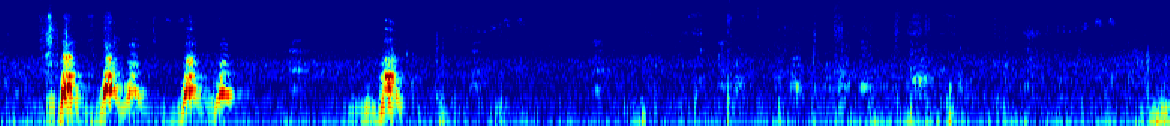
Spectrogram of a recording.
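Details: A Boxer dog staying on guard lets out a quick run of four barks in under two seconds, then one more lone bark, followed by quiet room sound and faint movement.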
